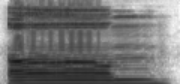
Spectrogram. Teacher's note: Chữ ô là diphthong, chúng ta đọc hai nhịp. Ôm, chúng ta kéo dài chữ ô hai nhịp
